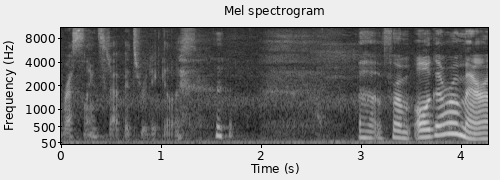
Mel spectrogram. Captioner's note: chuckles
